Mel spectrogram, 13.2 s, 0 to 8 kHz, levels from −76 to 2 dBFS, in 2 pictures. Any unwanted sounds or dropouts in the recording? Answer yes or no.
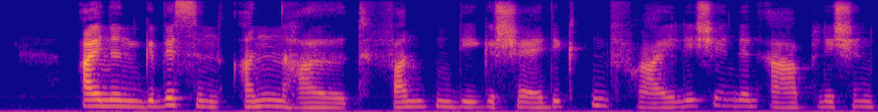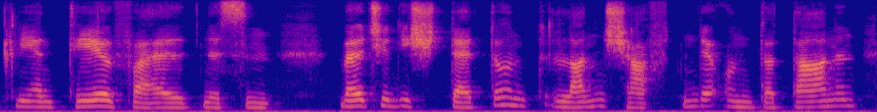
no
